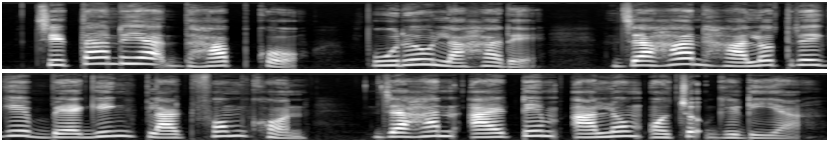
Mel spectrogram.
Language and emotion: Santali, neutral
